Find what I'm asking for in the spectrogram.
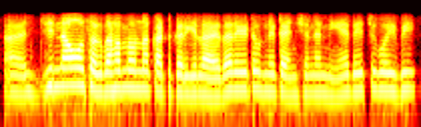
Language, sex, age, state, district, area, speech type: Dogri, female, 18-30, Jammu and Kashmir, Samba, urban, conversation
